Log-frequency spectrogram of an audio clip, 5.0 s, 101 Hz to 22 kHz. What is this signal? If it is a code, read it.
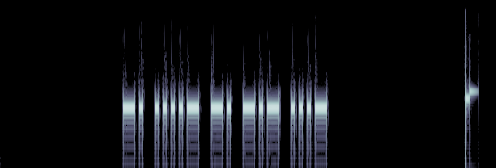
Morse code, heard as a keyed tone, about 30 wpm, 700 Hz. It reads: N4NKV
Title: USA Call Signs - 4x Character Spacing - 30wpm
